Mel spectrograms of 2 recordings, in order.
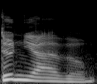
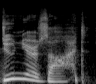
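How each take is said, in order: First: The name is slurred and run together. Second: The name is said carefully and clearly.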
